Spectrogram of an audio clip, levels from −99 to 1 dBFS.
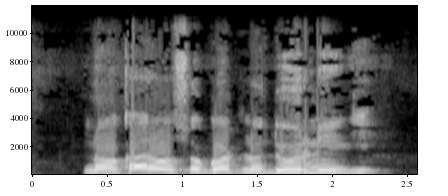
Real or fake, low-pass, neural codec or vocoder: real; 10.8 kHz; none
